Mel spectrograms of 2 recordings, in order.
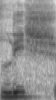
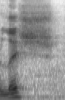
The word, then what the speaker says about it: lich: I guess Lich is common pronunciation, but I believe it's Leash or Lish originally. But Lich with the hard ch seems to have taken hold most places.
